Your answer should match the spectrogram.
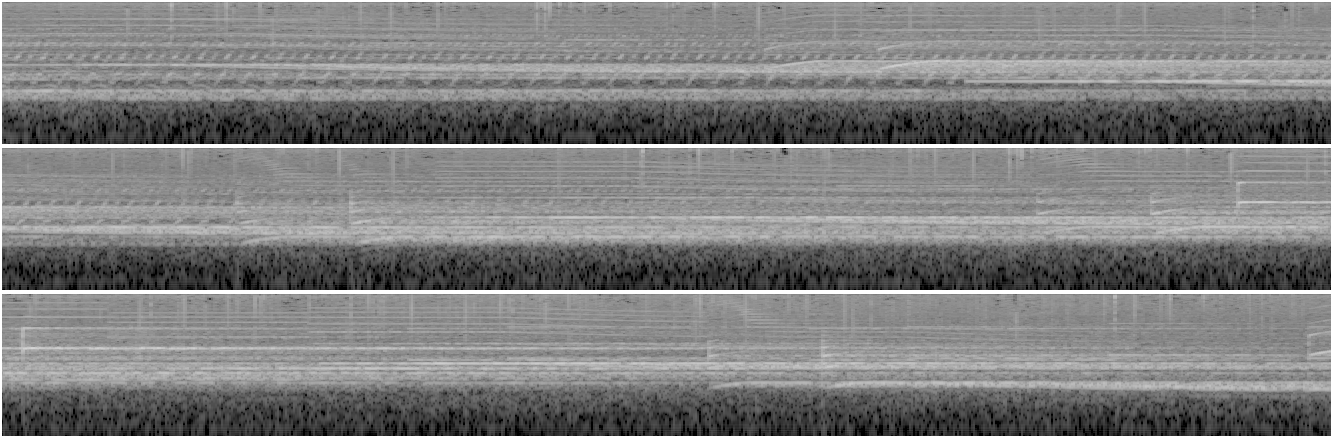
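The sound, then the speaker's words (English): Sonified space-weather radio waves from the magnetosphere, recorded at Halley: layered, sustained whistling tones that slowly glide and step between pitches, steady and loud throughout, with a faint hiss underneath and no voices. “The radio wave data from Halley are used primarily for investigating the science of space weather storms.”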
